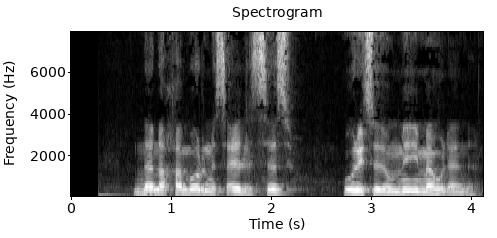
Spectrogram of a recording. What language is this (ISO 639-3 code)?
kab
